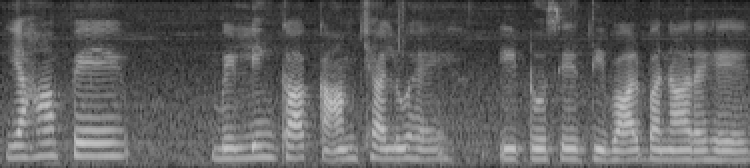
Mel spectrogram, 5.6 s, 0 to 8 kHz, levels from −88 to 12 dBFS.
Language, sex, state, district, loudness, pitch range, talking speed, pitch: Hindi, female, Maharashtra, Mumbai Suburban, -18 LUFS, 170-205 Hz, 130 wpm, 180 Hz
